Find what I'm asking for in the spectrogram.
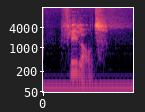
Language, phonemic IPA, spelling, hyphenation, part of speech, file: Dutch, /ˈvli.lɑnt/, Vlieland, Vlie‧land, proper noun, Nl-Vlieland.ogg
- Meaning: 1. Vlieland (an island and municipality of Friesland, Netherlands) 2. a hamlet in Pijnacker-Nootdorp, South Holland, Netherlands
